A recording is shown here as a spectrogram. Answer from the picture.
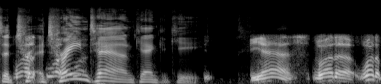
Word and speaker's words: Kankakee: guy you know how I know how to pronounce Kankakee I've been wrongly oh I've been riding on the city of New Orleans there you go it's a train town Kankakee yes what a what a pleasure to talk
